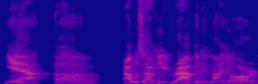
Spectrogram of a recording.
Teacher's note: all of the A's and E's and vowels are very drawn out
